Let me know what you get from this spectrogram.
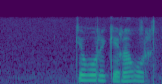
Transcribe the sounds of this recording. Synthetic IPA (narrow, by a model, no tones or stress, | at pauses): kʼɪɣʊrɪkʼɪraɣʊːrɪ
